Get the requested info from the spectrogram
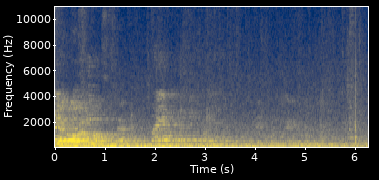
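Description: Voices with no clear words: a pitch-bending burst right at the start and another about two seconds in, over a steady low hum.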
